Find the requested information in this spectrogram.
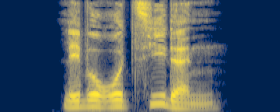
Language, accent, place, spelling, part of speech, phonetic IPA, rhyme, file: German, Germany, Berlin, levuroziden, adjective, [ˌleːvuʁoˈt͡siːdn̩], -iːdn̩, De-levuroziden.ogg
- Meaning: inflection of levurozid: 1. strong genitive masculine/neuter singular 2. weak/mixed genitive/dative all-gender singular 3. strong/weak/mixed accusative masculine singular 4. strong dative plural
